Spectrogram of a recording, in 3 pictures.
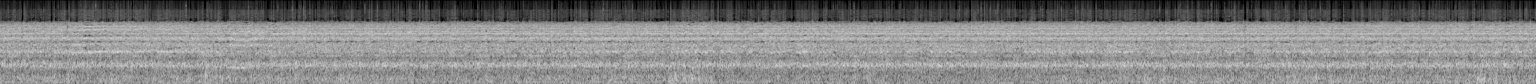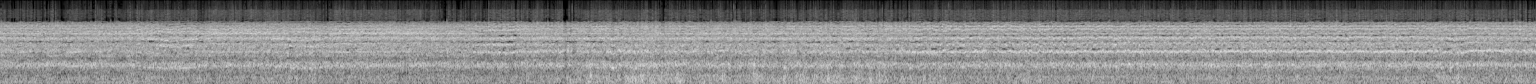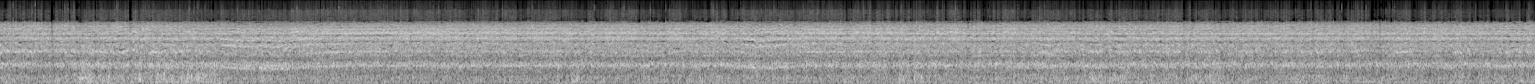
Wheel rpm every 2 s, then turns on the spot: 230, 230, 230, 230, 230, 230, 230, 230, 230, 230, 230, 230, 210, 210, 210, 230, 220, 230, 230, 230, 230, 230, 230.
none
